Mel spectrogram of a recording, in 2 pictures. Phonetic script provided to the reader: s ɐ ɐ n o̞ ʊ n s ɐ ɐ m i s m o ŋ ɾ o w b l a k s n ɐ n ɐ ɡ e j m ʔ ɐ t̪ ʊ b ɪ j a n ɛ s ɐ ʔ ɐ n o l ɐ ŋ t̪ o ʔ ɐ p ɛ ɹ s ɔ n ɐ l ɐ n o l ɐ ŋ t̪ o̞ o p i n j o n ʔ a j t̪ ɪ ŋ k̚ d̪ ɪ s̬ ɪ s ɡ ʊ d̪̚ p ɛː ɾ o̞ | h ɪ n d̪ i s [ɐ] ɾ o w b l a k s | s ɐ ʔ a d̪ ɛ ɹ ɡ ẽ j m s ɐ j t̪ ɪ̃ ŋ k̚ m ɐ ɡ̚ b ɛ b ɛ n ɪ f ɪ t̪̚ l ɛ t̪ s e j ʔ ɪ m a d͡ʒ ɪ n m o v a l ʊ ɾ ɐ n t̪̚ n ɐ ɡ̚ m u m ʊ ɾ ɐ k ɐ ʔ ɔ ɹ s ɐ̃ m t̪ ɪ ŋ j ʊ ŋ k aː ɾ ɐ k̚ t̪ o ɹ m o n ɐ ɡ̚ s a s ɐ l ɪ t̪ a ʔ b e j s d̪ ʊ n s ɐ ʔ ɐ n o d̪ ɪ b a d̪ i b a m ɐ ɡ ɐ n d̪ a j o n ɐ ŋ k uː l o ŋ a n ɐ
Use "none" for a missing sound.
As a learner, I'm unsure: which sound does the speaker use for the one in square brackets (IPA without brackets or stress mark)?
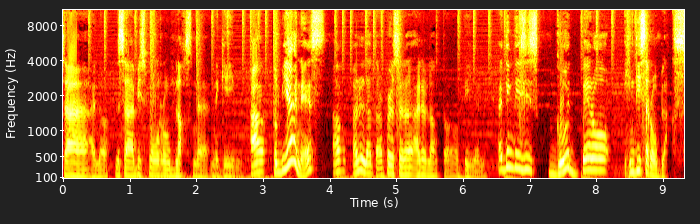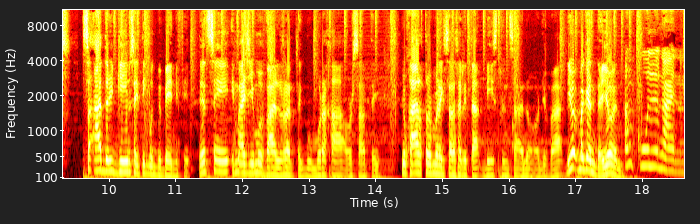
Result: ɐ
